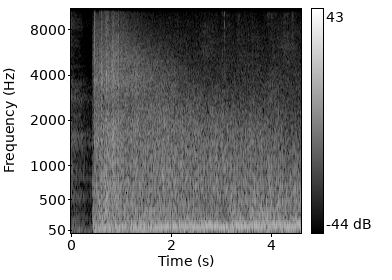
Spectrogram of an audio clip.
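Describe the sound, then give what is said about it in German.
A sudden loud crack of thunder from a heat thunderstorm, with lightning out of a clear sky, bursts in and rolls on as a heavy, sustained rumble with deep low-end weight, holding steady to the end with no voices. “Bestimmt ein Hitzegewitter mit Blitz aus heiterem Himmel.”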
